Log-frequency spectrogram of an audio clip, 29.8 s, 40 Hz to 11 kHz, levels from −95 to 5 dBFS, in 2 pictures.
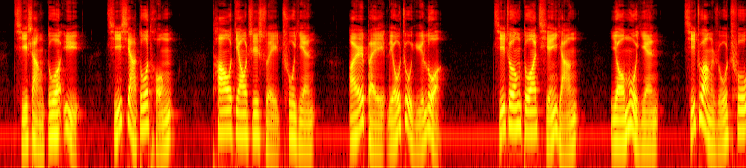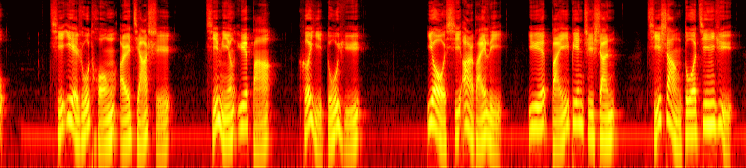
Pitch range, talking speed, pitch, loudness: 105-130 Hz, 125 characters per minute, 120 Hz, -20 LUFS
